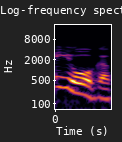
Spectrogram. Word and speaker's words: yoga: Em sânscrito, a língua original do yoga, realmente é yoga, com o fechadinho, é masculino e tal.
